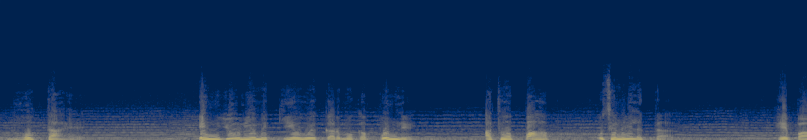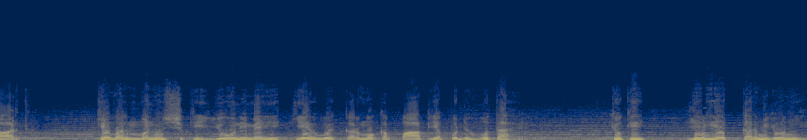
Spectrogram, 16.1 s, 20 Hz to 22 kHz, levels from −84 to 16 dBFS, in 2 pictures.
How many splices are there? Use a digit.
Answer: 1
